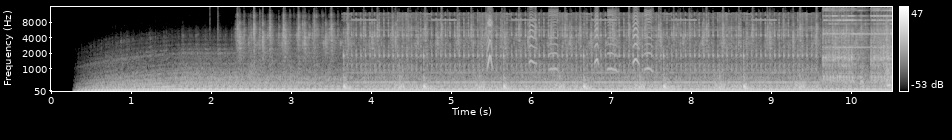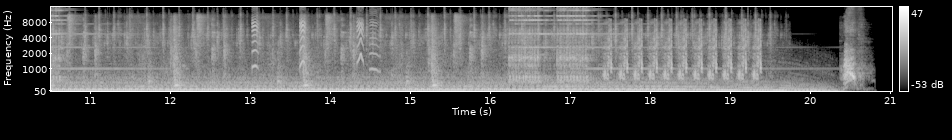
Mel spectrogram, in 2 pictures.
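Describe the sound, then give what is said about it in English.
Random number generator sound effect: a loud, continuous whirring and squeaking electronic texture over a low rumble, running for about twenty seconds before stopping abruptly. “So let's run the random number generator.”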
